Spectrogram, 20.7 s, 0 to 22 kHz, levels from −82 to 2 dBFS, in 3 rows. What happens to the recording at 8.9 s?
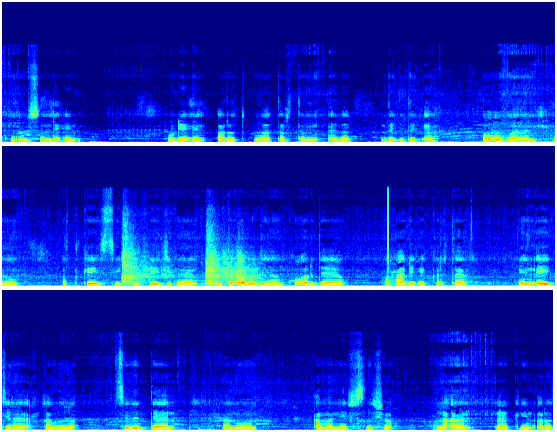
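Low-delay AAC compression affects 8.9 s as it does the whole clip. The speech there sounds rough and grainy, with a hiss-like noise between the voice's harmonics and a thin, synthetic-sounding top band. The likely cause is a low-delay codec such as AAC-ELD, whose very short frames cannot separate closely spaced pitch harmonics. At 8.9 s the heavy damage points to a low bitrate, around 24 kbps, too few bits to encode those harmonics cleanly.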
